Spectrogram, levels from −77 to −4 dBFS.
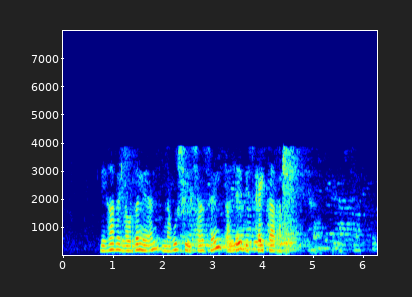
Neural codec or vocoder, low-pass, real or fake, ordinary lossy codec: none; 7.2 kHz; real; AAC, 16 kbps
